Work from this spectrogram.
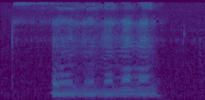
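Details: Amora the French Bulldog lets out one long, vibrating snore of about a second, rich in low buzzing harmonics, starting abruptly and fading out.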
